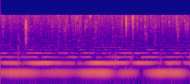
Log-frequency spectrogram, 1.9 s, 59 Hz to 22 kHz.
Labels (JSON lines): {"label": "biophony, midshipman", "recorder": "SoundTrap 500"}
